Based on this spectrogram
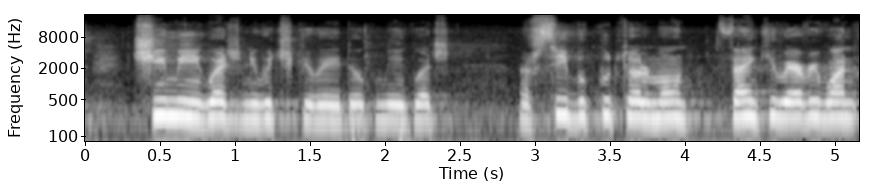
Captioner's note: speaking Indigenous and French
